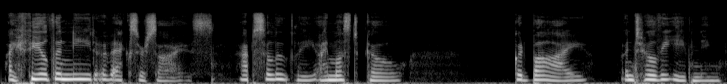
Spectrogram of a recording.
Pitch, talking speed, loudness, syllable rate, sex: 200 Hz, 115 wpm, -17 LUFS, 4.5 syllables/s, female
